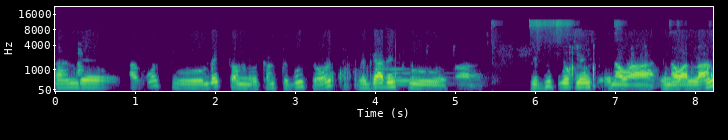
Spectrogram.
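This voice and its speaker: Speaking at a very slow pace, a man with a Nigerian accent uses a medium pitch and ordinary pitch variation. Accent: Nigerian Igbo English. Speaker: caller. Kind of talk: call-in contribution. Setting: phone call. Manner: halting. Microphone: too quiet.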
